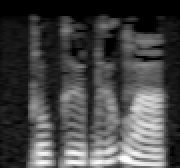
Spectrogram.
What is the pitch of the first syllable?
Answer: low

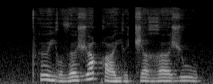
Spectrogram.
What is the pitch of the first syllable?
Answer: falling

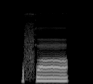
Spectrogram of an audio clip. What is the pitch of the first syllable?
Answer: high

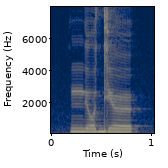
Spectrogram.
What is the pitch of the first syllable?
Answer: low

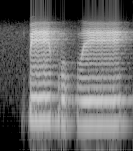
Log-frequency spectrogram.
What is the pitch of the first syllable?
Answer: high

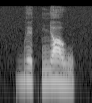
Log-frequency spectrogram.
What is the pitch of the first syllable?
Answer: falling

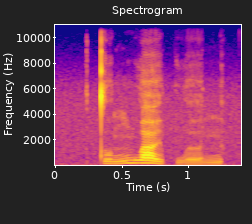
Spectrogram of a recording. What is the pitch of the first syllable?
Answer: rising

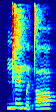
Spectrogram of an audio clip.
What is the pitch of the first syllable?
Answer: high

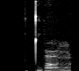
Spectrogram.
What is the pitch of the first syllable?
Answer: low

